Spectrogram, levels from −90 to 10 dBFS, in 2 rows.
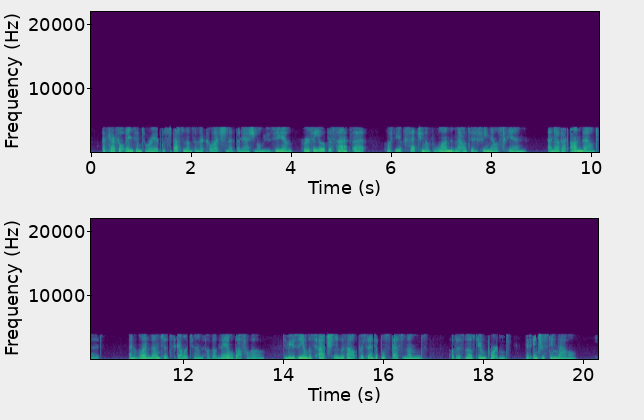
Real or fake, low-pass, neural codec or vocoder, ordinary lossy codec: fake; 7.2 kHz; codec, 24 kHz, 0.9 kbps, WavTokenizer, medium music audio release; AAC, 16 kbps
